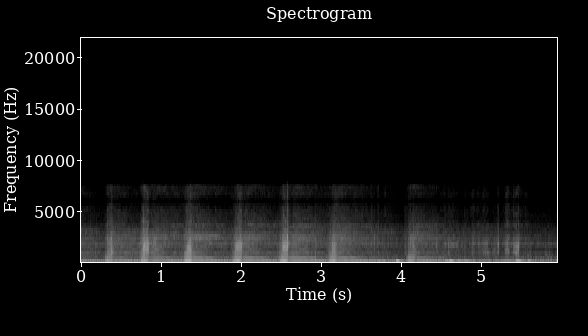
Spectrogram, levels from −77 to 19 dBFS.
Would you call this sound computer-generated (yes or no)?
yes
